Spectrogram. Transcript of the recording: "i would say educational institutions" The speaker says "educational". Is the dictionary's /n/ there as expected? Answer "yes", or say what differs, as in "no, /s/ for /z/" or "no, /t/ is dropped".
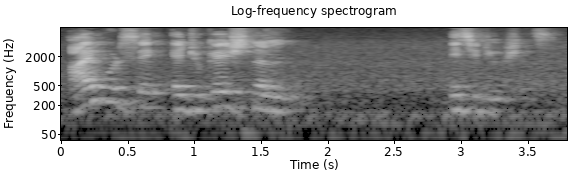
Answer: yes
